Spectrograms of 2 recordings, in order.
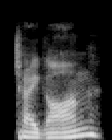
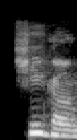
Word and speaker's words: qigong: quite a bit um chai gong am I pronouncing it right Qigong like cheeseburger oh dang it was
